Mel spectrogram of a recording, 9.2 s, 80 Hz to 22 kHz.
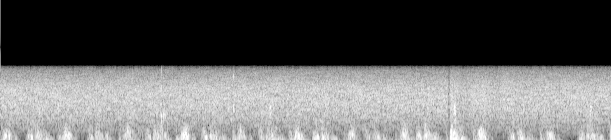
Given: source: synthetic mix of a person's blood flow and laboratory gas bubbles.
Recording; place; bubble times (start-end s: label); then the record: Doppler ultrasound of blood flow; precordium
1.84-2.21 s: bubbles
2.37-2.54 s: bubbles
3.45-3.54 s: bubbles
3.56-3.65 s: bubbles
From the record:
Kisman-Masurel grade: 121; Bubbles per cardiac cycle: 1 to 2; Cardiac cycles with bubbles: 10 to 50%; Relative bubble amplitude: barely perceptible (0.100 to 0.250); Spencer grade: 2 (many but less than half of the cardiac periods contain bubble signals, singularly or in groups); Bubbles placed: anywhere in the cardiac cycle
